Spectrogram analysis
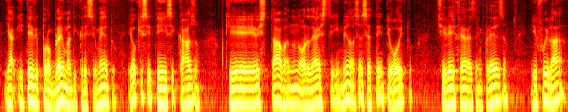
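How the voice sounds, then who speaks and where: A man's voice: lowish voice, creaky, mellow. An older man with a Brazilian Portuguese accent, giving a religious lesson, telling stories and answering questions, often repeating and restarting words. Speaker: religious lecturer. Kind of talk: religious teaching with Q&A.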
